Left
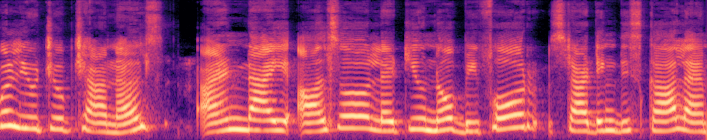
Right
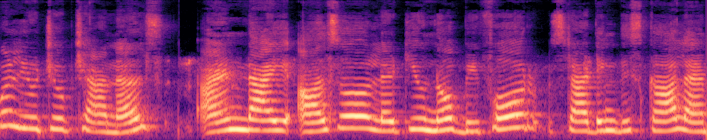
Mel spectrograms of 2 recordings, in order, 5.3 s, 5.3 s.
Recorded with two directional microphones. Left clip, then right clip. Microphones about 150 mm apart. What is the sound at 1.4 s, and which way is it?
Speech, 55° left (ahead or behind).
